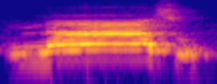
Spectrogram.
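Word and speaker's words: الناس: Donc obligatoirement cela ne se prononce pas. Donc c'est nasou hein.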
